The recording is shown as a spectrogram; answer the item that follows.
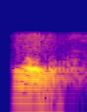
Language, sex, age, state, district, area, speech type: Manipuri, male, 45-60, Manipur, Kangpokpi, urban, conversation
